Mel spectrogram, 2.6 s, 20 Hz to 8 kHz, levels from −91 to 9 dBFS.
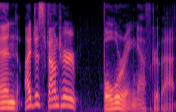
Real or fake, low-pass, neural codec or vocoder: fake; 7.2 kHz; codec, 16 kHz, 2 kbps, X-Codec, HuBERT features, trained on LibriSpeech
